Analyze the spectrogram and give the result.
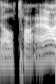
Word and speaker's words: Altai: It was the Warrior of the, is it the Altai? – The Altai. I pronounce it Altai.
